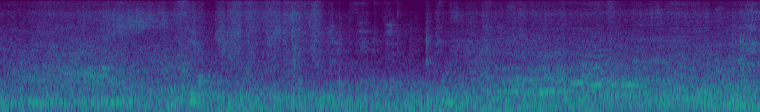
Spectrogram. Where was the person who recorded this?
in an elevator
